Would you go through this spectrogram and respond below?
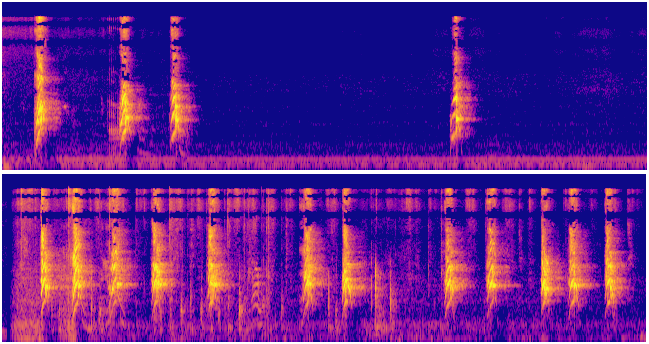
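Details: Pomeranian puppy that has just begun barking, letting out little cute yaps: a few widely spaced high barks, then a denser burst of rapid repeated yapping over a noisier background in the second half.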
